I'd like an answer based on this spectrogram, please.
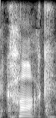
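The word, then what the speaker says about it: Kok: That round ball is called a cock, a K-O-K it's spelled.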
